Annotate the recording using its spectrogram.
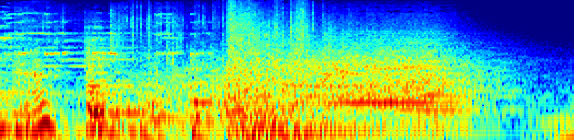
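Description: Cartoon soundtrack: music with a short wavering yelp near the start, then a loud crash about a second and a half in that rings and fades away.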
